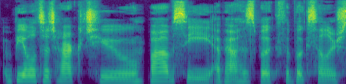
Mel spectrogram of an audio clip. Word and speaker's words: Seay: Uh well, I'm Bob C and thank you for pronouncing my name correctly.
